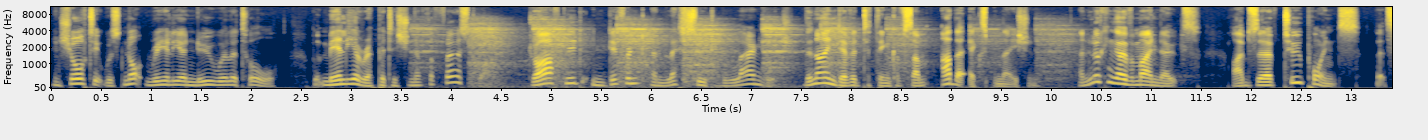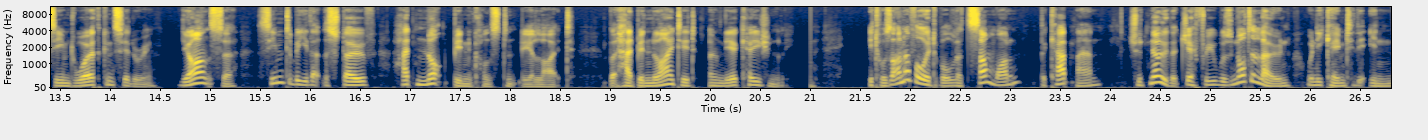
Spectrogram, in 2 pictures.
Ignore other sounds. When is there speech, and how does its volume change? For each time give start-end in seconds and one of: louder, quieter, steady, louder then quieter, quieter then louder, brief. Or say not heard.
0.0-26.7 steady.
